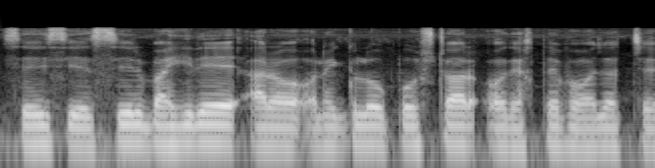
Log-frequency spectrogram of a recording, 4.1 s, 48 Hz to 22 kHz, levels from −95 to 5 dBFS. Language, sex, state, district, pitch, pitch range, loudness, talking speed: Bengali, male, Assam, Hailakandi, 110 Hz, 105-115 Hz, -16 LUFS, 130 wpm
